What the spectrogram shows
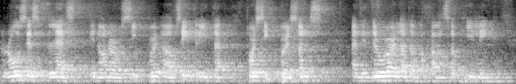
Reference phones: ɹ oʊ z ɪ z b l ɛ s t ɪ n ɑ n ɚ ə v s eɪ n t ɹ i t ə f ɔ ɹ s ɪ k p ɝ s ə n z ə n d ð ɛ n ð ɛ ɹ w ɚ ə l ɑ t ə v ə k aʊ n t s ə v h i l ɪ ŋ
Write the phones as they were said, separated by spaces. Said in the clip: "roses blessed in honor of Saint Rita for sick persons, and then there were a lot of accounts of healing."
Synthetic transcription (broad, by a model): ɹ oʊ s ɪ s b l ɛ s t ɪ n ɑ n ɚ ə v s eɪ n t ɹ i t ə f ɔ ɹ s ɪ k p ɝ s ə n s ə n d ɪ n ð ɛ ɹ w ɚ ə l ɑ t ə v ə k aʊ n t s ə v h i l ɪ ŋ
